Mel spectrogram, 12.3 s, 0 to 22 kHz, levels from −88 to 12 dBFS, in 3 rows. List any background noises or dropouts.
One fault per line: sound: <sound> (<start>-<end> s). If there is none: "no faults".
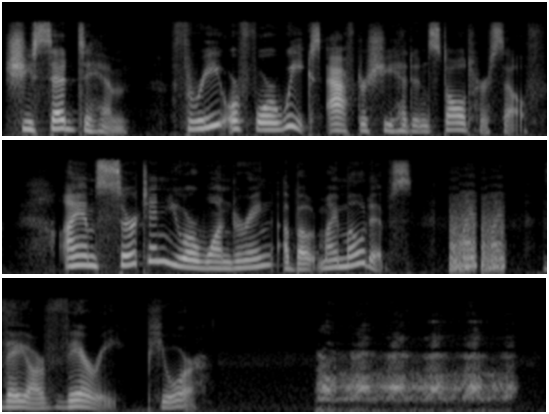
sound: laugh (7.4-7.9 s)
sound: bark (10.5-12.1 s)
